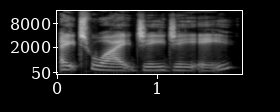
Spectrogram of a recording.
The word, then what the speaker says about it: hygge: was quite hooker now hooga is a word that i love it's about h-y-g-g-e pronounced hygge and it's a danish word and it roughly translates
